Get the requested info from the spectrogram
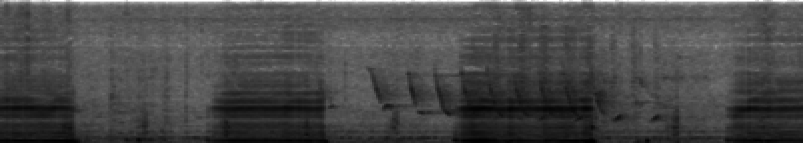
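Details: First day of spring, a goat sleeps in a field and snores in regular, buzzy, humming pulses about every two and a half seconds, while small birds chirp busily in between.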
